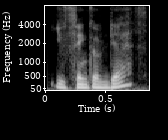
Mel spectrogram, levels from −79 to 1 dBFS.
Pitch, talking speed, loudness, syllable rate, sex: 120 Hz, 275 wpm, -18 LUFS, 5.2 syllables/s, male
